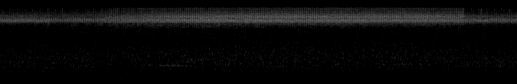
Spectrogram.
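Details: Many grasshoppers in a rural summer meadow among wildflowers, making an unbroken, very high, sizzling buzz that swells slightly in the middle and stays even to the end, with no other sounds.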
